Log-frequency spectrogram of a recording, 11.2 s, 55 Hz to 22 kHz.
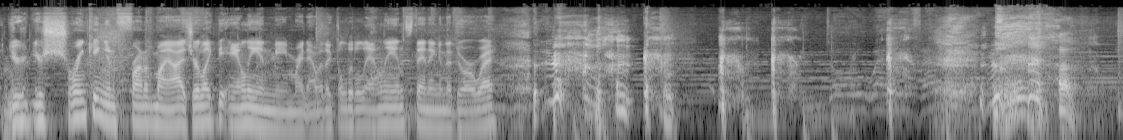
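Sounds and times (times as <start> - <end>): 
speech: 0.1 - 7.6, 9.9 - 10.8
person with a tickle in the throat coughing: 5.1 - 8.1, 8.8 - 11.1.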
